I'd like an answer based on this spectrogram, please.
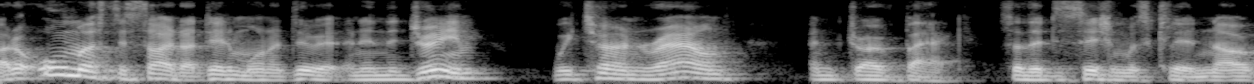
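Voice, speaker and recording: This man has a southern English accent and a fairly low pitch. He speaks at a fairly quick pace. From southern England, London suburbs. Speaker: acupuncture and shiatsu teacher. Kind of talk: casual chat. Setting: video call.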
